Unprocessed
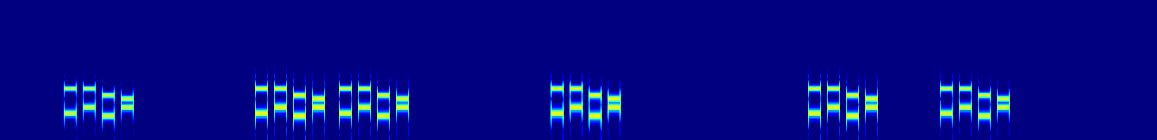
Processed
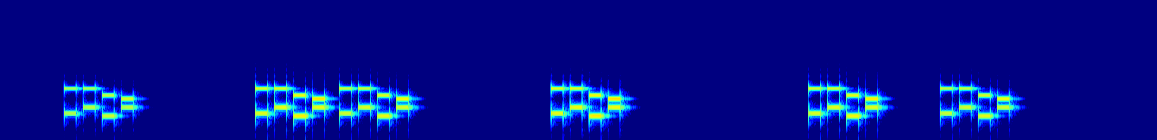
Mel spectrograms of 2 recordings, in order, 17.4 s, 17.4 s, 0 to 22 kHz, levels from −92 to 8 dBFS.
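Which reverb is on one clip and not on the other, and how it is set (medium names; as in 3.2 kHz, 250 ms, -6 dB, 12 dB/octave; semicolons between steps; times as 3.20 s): FDN reverb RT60 0.34 s, low-frequency decay 0.75×, high-frequency decay 0.85×, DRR 8 dB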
